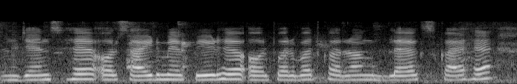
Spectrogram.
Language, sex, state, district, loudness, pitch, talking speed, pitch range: Hindi, female, Odisha, Sambalpur, -17 LUFS, 215 Hz, 160 wpm, 205-225 Hz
